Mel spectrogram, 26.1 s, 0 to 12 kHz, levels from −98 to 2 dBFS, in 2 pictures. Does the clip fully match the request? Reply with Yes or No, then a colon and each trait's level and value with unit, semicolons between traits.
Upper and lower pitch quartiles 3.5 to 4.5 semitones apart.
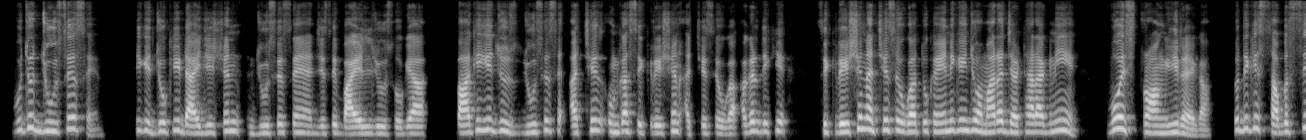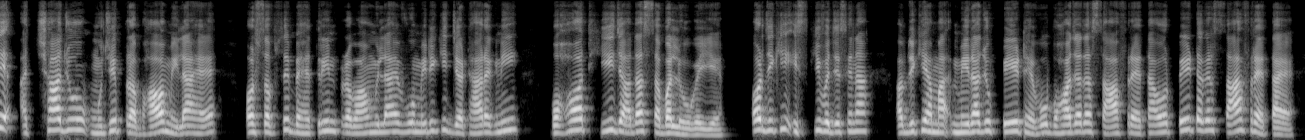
Yes: average, 4.2 semitones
